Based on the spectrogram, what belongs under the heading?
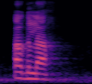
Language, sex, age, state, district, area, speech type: Punjabi, female, 30-45, Punjab, Tarn Taran, urban, read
